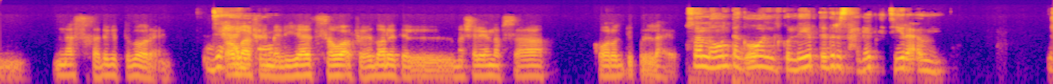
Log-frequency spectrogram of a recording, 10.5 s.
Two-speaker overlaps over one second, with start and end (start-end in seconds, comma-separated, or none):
none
